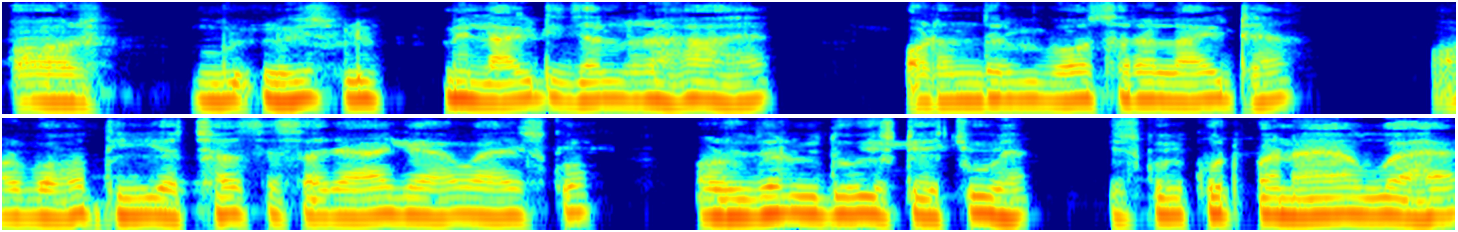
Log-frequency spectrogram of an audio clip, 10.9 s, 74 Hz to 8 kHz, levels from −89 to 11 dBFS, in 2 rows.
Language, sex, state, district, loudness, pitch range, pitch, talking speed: Hindi, male, Bihar, Muzaffarpur, -21 LUFS, 135-145 Hz, 140 Hz, 205 wpm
